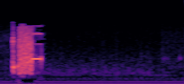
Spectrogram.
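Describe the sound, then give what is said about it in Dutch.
A brief telephone dialing tone, one short bright burst lasting about a third of a second, followed by a steady low hum on the line with no talk. “daar gaan we met een telefoon”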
